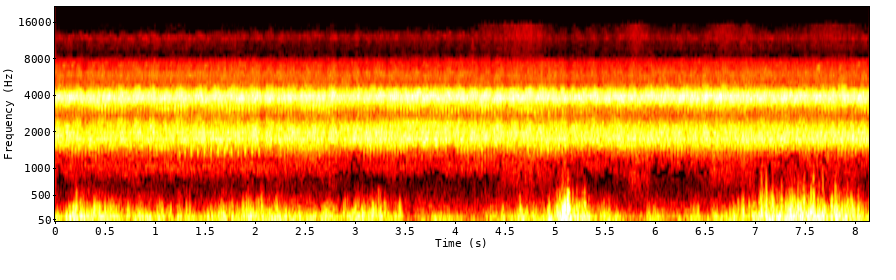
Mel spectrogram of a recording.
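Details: A massive frog chorus sustains a dense, even, high trilling hum, while irregular low rumbling thuds and bursts, like wind or handling noise, come and go beneath it.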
